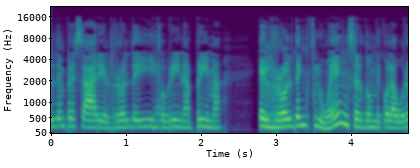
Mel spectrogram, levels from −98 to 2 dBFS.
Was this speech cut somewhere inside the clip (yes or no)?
yes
